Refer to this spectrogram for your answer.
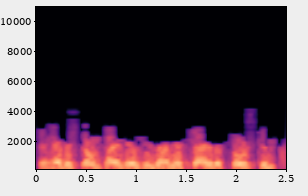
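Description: An actor playing an eager, earnest boyish adventurer sidekick in an old radio serial, on a vintage recording. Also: male voice, on the high side, quick pace, close to an everyday voice. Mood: eager, wary. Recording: tinny narrow-band old radio recording, noisy.

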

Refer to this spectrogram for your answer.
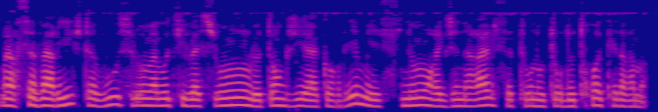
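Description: A woman podcast guest with a fairly low, mellow voice, answering quickly and frankly in a relaxed tone. The sound is dry and close, with no room echo. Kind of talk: casual interview answers.

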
